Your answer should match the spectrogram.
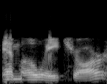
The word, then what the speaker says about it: Mohr: kind of funny it's mohr it's it's pronounced just like more but my website is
